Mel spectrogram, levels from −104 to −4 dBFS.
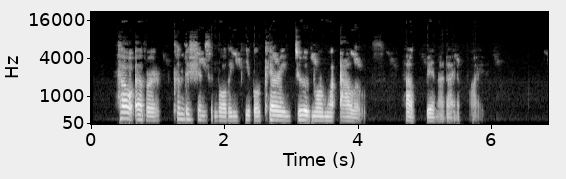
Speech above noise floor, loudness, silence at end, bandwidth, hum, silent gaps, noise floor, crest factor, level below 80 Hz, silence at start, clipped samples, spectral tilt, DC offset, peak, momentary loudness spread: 60 dB; -19 LUFS; 1.05 s; 8 kHz; none; none; -79 dBFS; 18 dB; -64 dBFS; 0.4 s; under 0.1%; -4.5 dB/octave; under 0.1%; -2 dBFS; 14 LU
